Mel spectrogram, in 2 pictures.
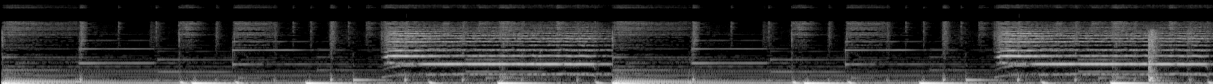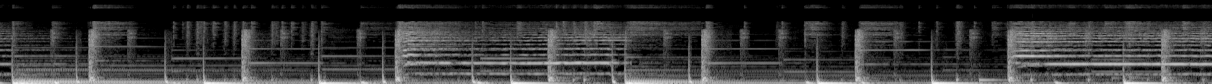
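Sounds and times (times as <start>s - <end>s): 
music beat: 0.0s - 24.2s.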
